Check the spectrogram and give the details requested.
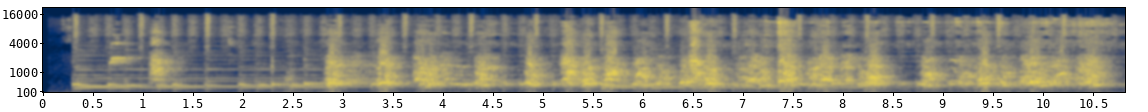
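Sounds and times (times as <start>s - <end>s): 
ukulele: 0.2s - 10.8s
dogs: 0.7s - 1.3s, 2.8s - 10.8s.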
